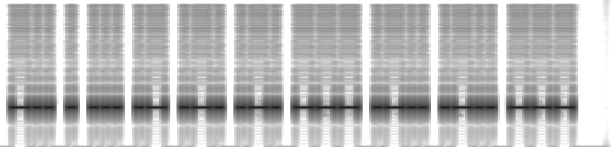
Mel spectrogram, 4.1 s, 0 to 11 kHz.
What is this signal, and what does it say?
Morse code, heard as a keyed tone, about 32 wpm, 800 Hz. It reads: DESARROLLO
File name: ESPAGNOL TEXTE EN CLAIR 2 VITESSE 30 MOTS MINUTES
